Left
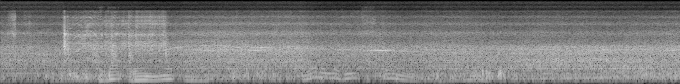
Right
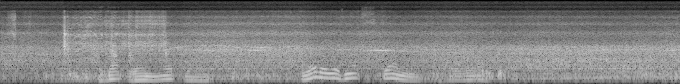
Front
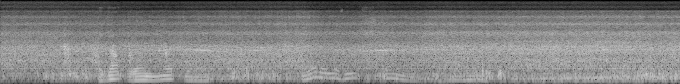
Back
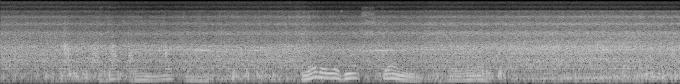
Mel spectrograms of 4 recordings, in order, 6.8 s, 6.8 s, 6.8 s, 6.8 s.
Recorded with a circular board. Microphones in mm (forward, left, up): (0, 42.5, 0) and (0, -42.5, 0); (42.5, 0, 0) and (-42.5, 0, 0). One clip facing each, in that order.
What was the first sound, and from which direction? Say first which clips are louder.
A man speaking: right 2 dB, front 3 dB; 35° right.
